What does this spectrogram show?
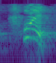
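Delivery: sharp spitting pah. Acted. Spitting sound in narration.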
